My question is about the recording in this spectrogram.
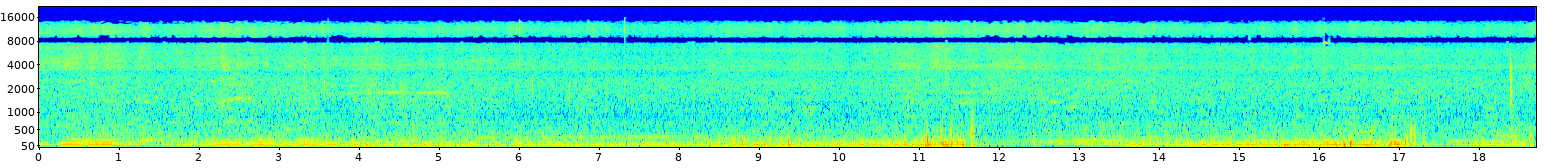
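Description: A boat engine droning steadily, its pitch shifting a little in steps, with wind gusting across the microphone, loudest about eleven seconds in.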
